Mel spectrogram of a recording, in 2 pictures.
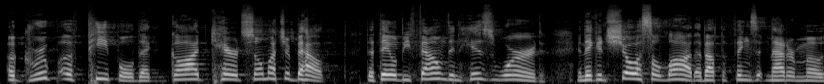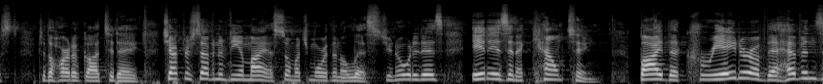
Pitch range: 170-230 Hz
